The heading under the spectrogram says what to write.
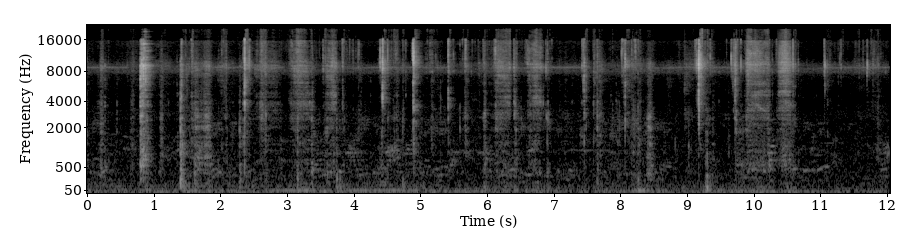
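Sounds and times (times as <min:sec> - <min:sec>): person chewing food: 0:02.1 - 0:11.9.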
